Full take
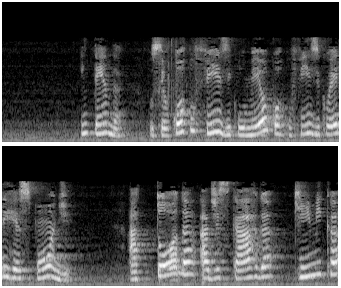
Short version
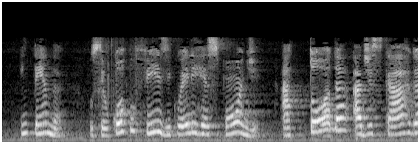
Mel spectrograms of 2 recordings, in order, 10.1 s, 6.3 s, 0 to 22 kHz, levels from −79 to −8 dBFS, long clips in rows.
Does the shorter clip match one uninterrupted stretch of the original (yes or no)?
no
